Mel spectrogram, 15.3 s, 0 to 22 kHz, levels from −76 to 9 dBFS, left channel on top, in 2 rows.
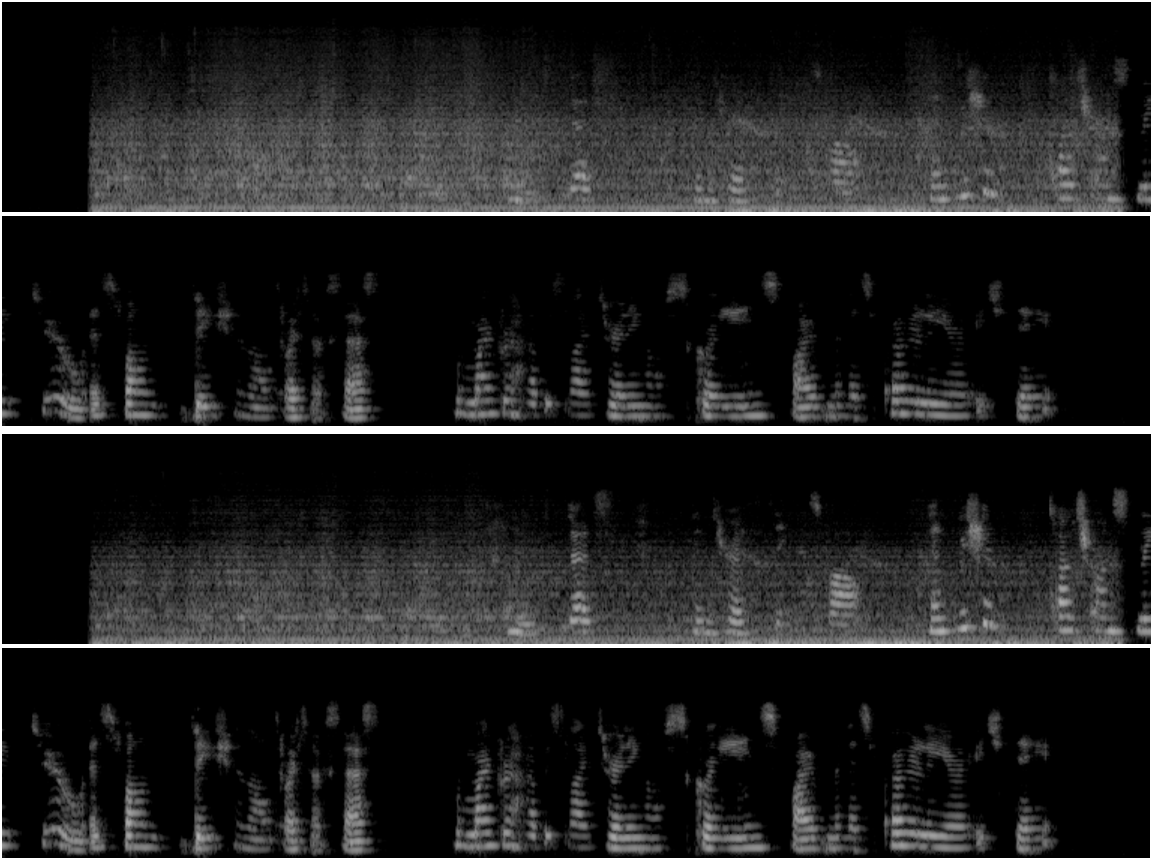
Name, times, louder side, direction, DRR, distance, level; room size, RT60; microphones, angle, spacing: sound 1, 0.6-7.5, left 1 dB, 80° left, 0.7 m, -33 dB
voice 1, 3.1-4.1 4.6-5.7 6.2-6.7 7.0-10.2 10.7-14.7, right 4 dB, 40° right, 0.5 m, -32 dB
3.3 x 2.0 x 2.7 m
head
